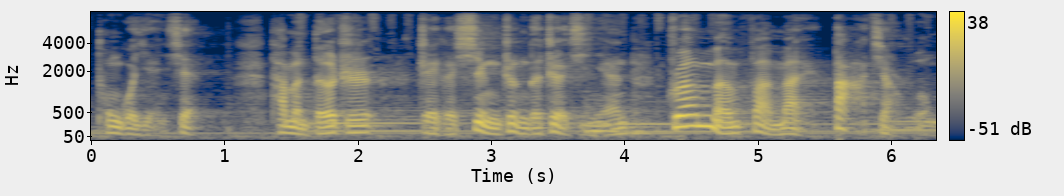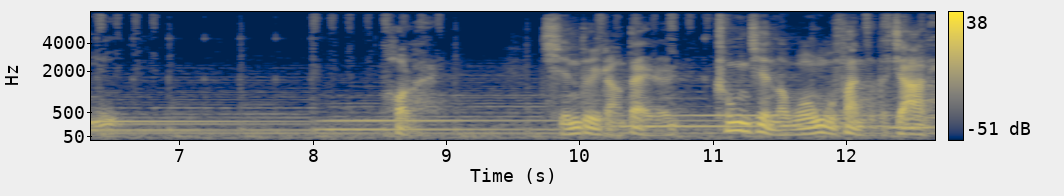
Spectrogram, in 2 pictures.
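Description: A man's voice: deep voice, sing-song, measured pace. A man playing an old peasant grandfather in a radio drama, earthy and colloquial, emotional in his storytelling. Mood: recounting. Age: older. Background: music.

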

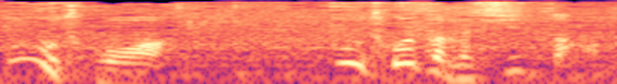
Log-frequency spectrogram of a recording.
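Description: An actor playing a caring but pushy young male teacher in a radio drama, brisk, blunt and urging. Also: high-pitched, wildly swooping pitch, dull audio, background noise. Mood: insistent.

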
